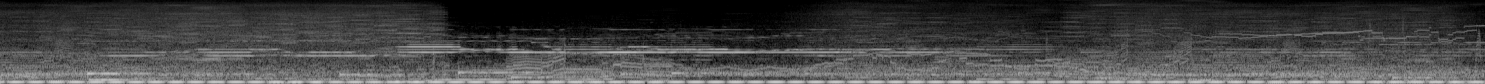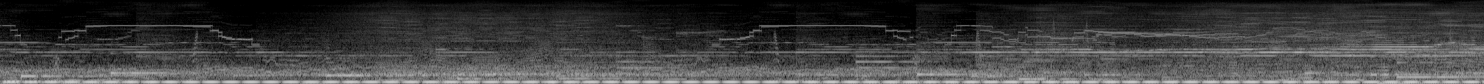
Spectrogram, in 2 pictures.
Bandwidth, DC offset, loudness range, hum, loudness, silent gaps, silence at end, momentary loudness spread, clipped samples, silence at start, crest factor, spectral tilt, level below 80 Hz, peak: 18.5 kHz; under 0.1%; 2 LU; none; -20 LUFS; none; 0 s; 2 LU; under 0.1%; 0 s; 12 dB; -6 dB/octave; -44 dBFS; -6 dBFS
